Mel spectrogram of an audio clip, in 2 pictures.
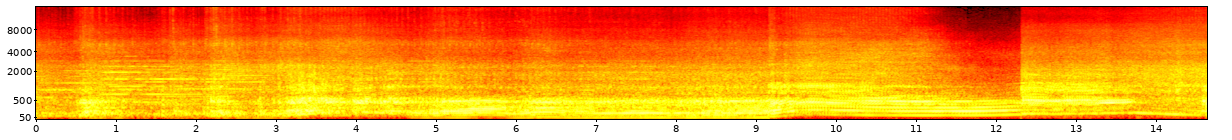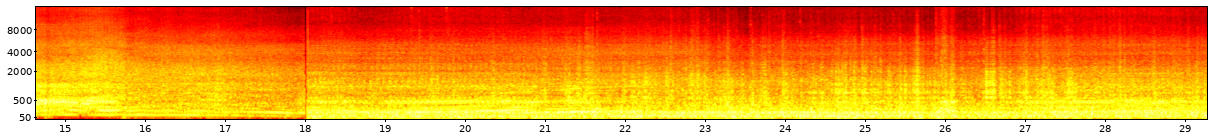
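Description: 1959 Alfa Romeo Giulietta Sprint Zagato's twin-cam four-cylinder engine revving as the car drives off and passes, its pitch rising and falling. About eighteen seconds in the sound changes abruptly to a steady low drone of the engine heard from inside the cabin while driving.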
